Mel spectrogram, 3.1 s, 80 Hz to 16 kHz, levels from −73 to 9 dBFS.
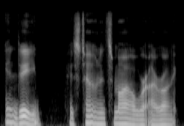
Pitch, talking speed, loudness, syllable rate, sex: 130 Hz, 135 wpm, -17 LUFS, 4.9 syllables/s, female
